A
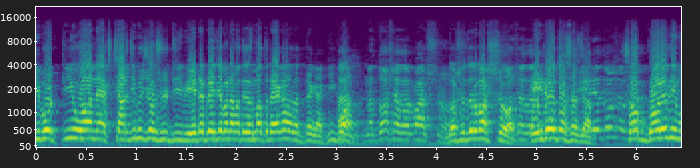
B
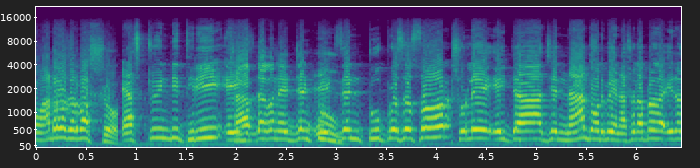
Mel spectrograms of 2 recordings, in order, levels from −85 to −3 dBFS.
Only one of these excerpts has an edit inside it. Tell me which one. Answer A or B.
B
